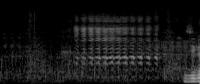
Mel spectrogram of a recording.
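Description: A lamb bleating once: a single high-pitched call about a second long.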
